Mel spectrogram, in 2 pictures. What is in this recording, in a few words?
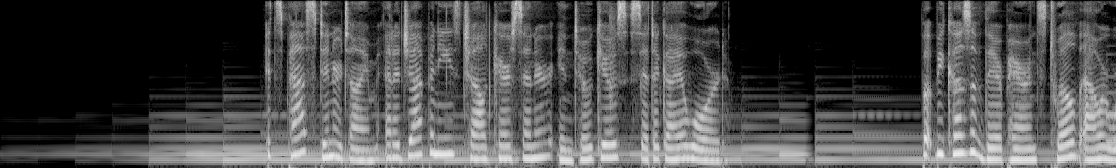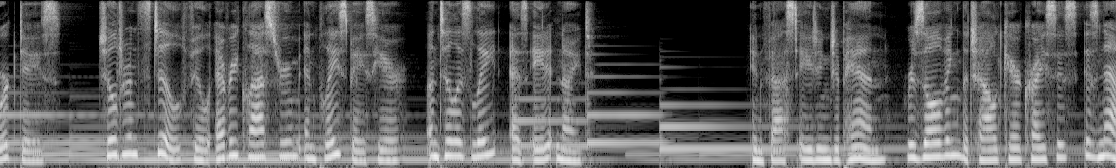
news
